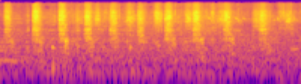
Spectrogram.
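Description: The polar bear mother Tonja calling her cub with a contact call in Berlin: a rapid, steady series of breathy, huffing chuffs, about three per second, rough and airy in tone, with no voices alongside.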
